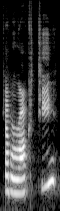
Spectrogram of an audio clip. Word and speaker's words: Caparocti: Caparocti?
